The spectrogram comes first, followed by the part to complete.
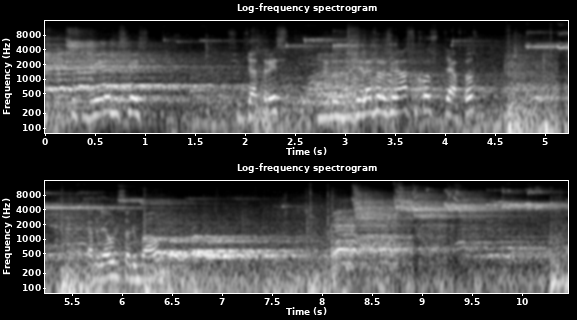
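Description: A basketball being dribbled on a hardwood gym floor, with sneakers squeaking in short high squeals and players' voices echoing in the large hall.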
